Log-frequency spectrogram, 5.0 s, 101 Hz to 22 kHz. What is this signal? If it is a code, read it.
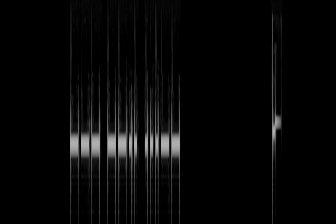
Morse code, heard as a keyed tone, about 30 wpm, 700 Hz. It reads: OZ3
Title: Callsign Prefixes for Top 50 DXCC - 30wpm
